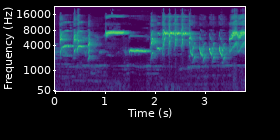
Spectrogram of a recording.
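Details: Forktail at night, a lure to get other birds answering: short high notes, a long thin steady whistle, then a lower one, ending in fast repeated looping chirps.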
